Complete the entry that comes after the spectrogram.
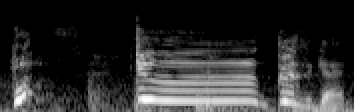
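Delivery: upbeat vlogger hello; high greeting shout-out. Acted. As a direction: sing out the intro greeting to fans. Vlogger's signature greeting opener.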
